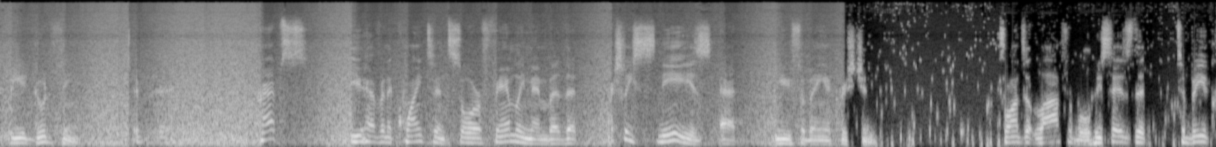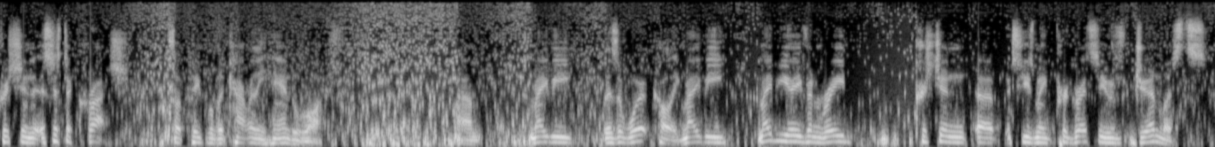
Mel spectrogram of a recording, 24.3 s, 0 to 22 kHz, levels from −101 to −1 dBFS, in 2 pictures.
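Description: Across the whole recording there is gain pumping: the room noise sits about 12 dB below the speech, and the gain is pulled down on every loud sound, a swing of around 25 dB. Unlike a noise gate, the background never snaps off, which points to gain set far too high and a fast limiter likely clamping down.

From 8.44 s to the end, overdone noise removal takes over. The background drops and breaks up into twinkling specks as quiet frequency bands are switched off. Unlike the broad ducking of pumping, this loss happens band by band.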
